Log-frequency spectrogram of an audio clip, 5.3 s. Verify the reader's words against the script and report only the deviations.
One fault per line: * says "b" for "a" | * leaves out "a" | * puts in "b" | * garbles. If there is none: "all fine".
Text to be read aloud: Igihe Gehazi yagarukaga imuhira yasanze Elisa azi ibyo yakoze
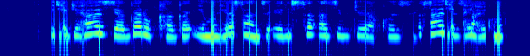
* garbles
